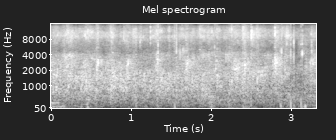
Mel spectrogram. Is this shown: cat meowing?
no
